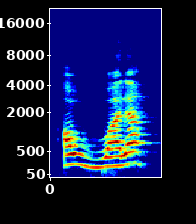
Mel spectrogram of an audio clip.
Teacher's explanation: واو مشدد ہے، جماؤ کے ساتھ ادا کیا جائے گا۔ الف مدہ بن رہی ہے، اسے ایک الف کی مقدار کھینچ کر پڑھا جائے گا۔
